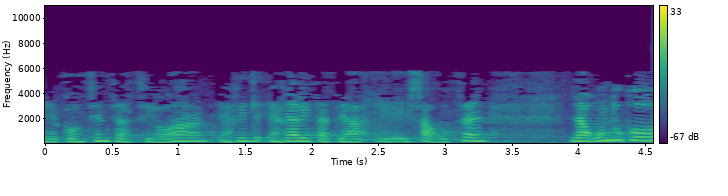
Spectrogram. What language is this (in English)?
Basque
